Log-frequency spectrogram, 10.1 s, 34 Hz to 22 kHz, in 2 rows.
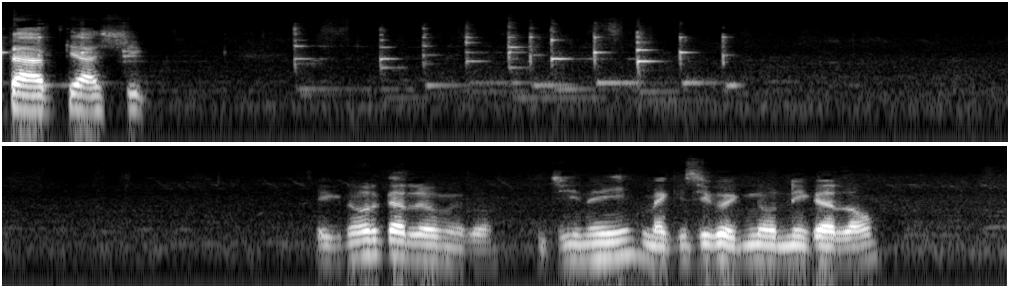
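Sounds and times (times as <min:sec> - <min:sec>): electronic bell-like ringtone: 0:00.0 - 0:00.7, 0:01.4 - 0:03.8.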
